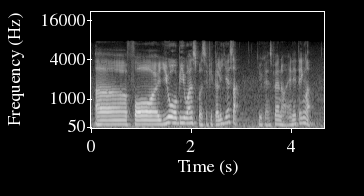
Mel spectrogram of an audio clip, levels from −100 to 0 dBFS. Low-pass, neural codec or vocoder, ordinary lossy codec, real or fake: none; none; none; real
